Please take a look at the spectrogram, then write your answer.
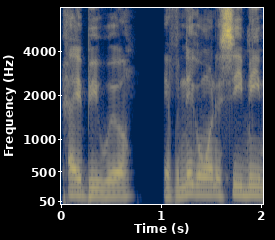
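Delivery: usual speaking voice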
